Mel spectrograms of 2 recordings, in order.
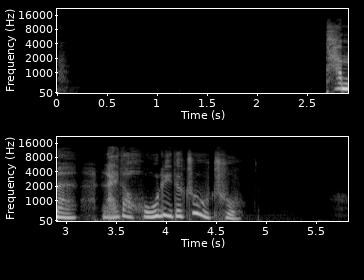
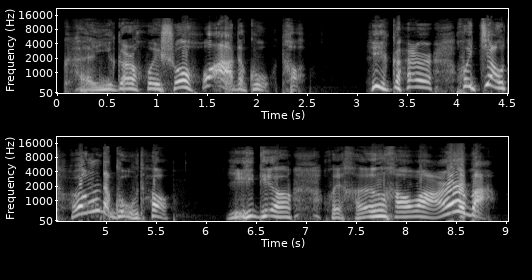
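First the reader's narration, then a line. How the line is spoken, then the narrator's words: Harsh shout. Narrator (Chinese): 狐狸厉声叫道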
